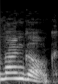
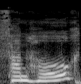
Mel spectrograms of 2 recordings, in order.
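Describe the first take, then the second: First: It is pronounced the Polish way. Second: It is pronounced the Dutch way. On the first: "A my mówimy po prostu" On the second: "Holendrzy mówią"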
